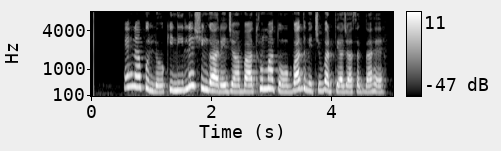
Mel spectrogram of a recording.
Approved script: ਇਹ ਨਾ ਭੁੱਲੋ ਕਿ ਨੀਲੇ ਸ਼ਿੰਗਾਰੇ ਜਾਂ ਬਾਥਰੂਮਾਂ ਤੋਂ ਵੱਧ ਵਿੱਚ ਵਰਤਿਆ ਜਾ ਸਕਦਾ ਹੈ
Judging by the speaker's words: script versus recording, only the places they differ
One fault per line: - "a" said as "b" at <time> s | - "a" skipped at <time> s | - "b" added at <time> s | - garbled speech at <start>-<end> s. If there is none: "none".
none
